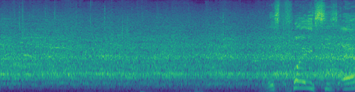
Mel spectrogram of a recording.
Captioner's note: fans chanting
